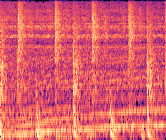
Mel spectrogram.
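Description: Electronic dance music: a synth tone sweeps upward for about a second and then levels off, over a steady kick drum at about four beats a second.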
